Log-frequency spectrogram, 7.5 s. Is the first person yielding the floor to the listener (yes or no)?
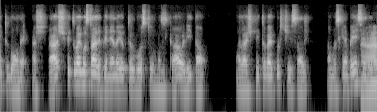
yes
